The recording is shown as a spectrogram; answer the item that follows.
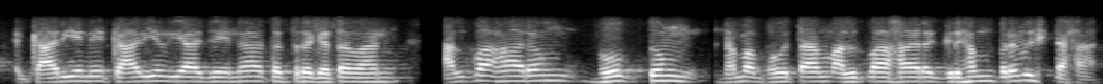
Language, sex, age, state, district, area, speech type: Sanskrit, male, 18-30, Andhra Pradesh, Palnadu, rural, conversation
